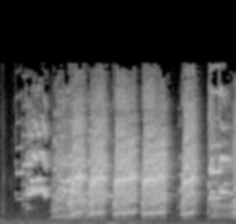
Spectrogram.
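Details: Rainbow lorikeets at a sunflower seed feed in Sydney, several loud rasping screeches in quick succession, each burst harsh and buzzy, separated by short gaps.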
